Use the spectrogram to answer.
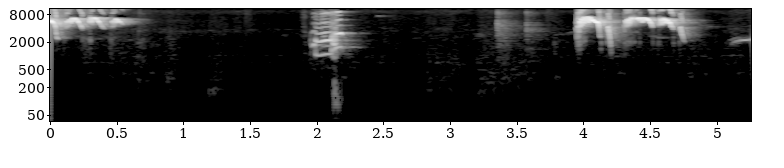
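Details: Oriental magpie-robin (kacer) singing mimicked ciblek and sogon phrases: two loud high warbling bursts with a sharp descending note between them and quiet gaps.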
